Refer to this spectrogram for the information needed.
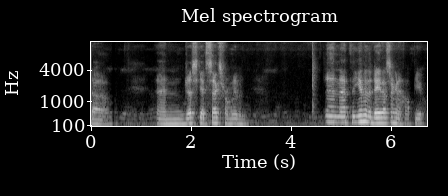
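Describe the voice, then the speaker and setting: A young man, a Spanish speaker, hosting a casual livestream and chatting with viewers in a rambling, halting way full of fillers and restarts. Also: a little high. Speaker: livestream host.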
